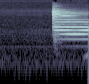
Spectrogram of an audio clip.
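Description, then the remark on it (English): A single loud bell strike, part of a ten bell salute, rings out suddenly after a quiet moment, its bright metallic tone sustaining without fading. No one speaks. “But uh, if you don't mind, um, uh, ten bell salute.”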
